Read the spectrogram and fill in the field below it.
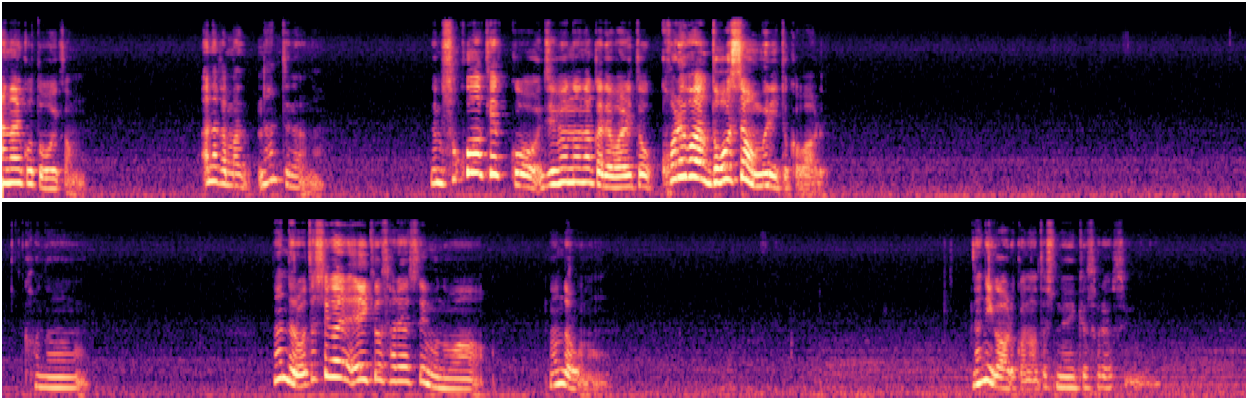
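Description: A young woman speaks calmly and close to a microphone, in short bursts with pauses.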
